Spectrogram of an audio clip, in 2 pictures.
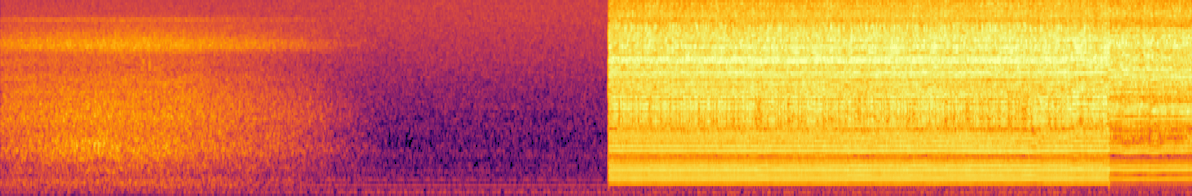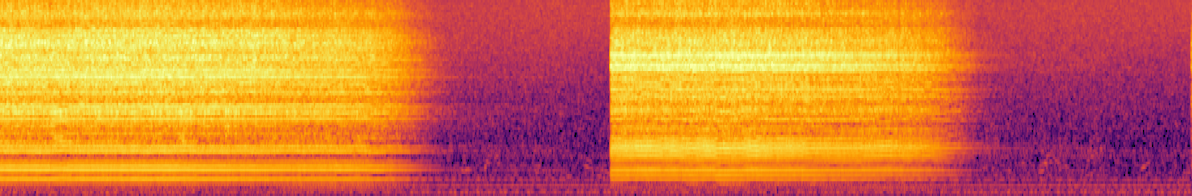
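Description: An engine fitted with a header runs loud and close, giving a strong, droning, harmonic roar in long bursts that rise and cut off. Wind-like rumbling comes before the first burst.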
